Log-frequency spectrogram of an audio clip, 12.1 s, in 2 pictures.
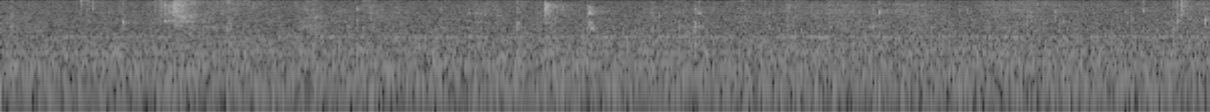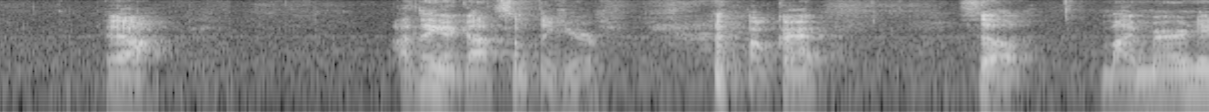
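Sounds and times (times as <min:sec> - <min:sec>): person chewing food: 0:00.3 - 0:06.6, 0:07.2 - 0:07.9.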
